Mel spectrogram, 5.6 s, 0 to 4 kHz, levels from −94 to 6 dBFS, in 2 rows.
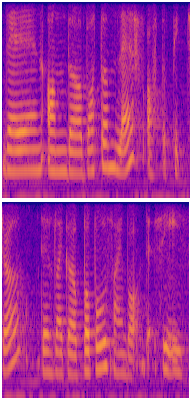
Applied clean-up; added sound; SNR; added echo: none; none; none; none.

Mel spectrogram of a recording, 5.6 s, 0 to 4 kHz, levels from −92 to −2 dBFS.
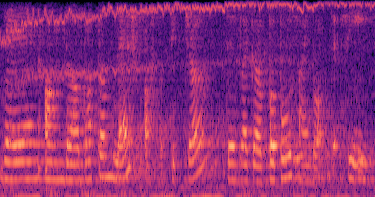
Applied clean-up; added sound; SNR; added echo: none; Hiss; 11 dB; reverberation time 1.7 s.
